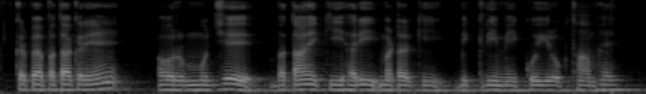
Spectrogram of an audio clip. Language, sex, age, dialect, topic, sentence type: Hindi, male, 18-24, Awadhi Bundeli, agriculture, question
